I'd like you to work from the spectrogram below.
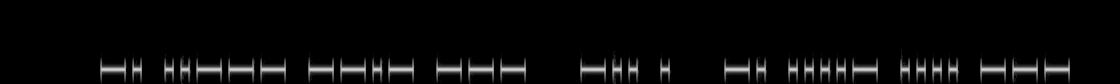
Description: Morse code, heard as a keyed tone, about 15 wpm, 700 Hz. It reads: N2QO DE N4HO
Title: USA Callsign DE Callsign - 4 Characters - 15wpm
